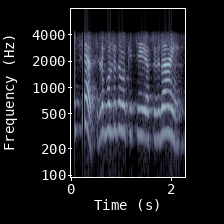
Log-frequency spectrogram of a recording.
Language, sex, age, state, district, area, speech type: Odia, female, 30-45, Odisha, Jajpur, rural, conversation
